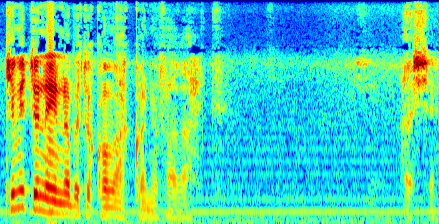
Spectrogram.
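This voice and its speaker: A man's voice: mid-range voice, sing-song, pushed and bright, slight background noise, poor audio. A man teaching a religious class, putting questions to his listeners and answering them emphatically.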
